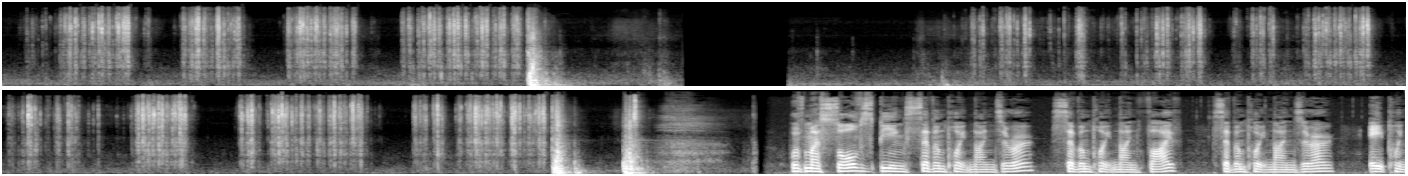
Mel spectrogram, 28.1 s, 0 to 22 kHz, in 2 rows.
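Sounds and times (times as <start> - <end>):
puzzle cube clacking: 0.3 - 5.2, 9.6 - 19.6.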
